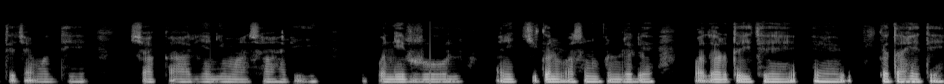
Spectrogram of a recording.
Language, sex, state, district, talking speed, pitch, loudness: Marathi, male, Maharashtra, Nagpur, 100 wpm, 120 Hz, -25 LUFS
